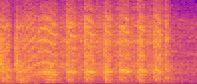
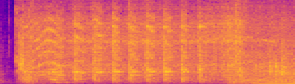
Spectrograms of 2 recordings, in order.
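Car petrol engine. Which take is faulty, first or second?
first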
